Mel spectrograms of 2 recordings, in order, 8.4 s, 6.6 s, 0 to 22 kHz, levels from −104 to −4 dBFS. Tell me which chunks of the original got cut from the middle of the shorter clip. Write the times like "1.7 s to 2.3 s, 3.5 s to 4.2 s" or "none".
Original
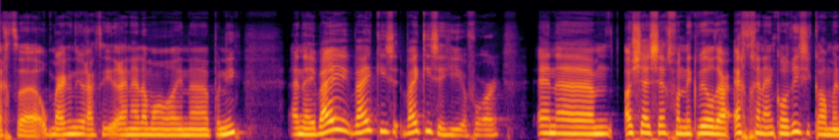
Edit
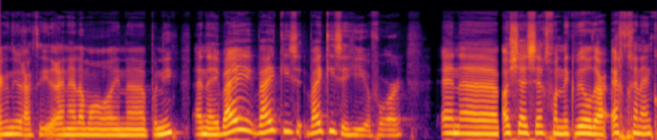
2.5 s to 2.8 s, 5.9 s to 6.2 s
